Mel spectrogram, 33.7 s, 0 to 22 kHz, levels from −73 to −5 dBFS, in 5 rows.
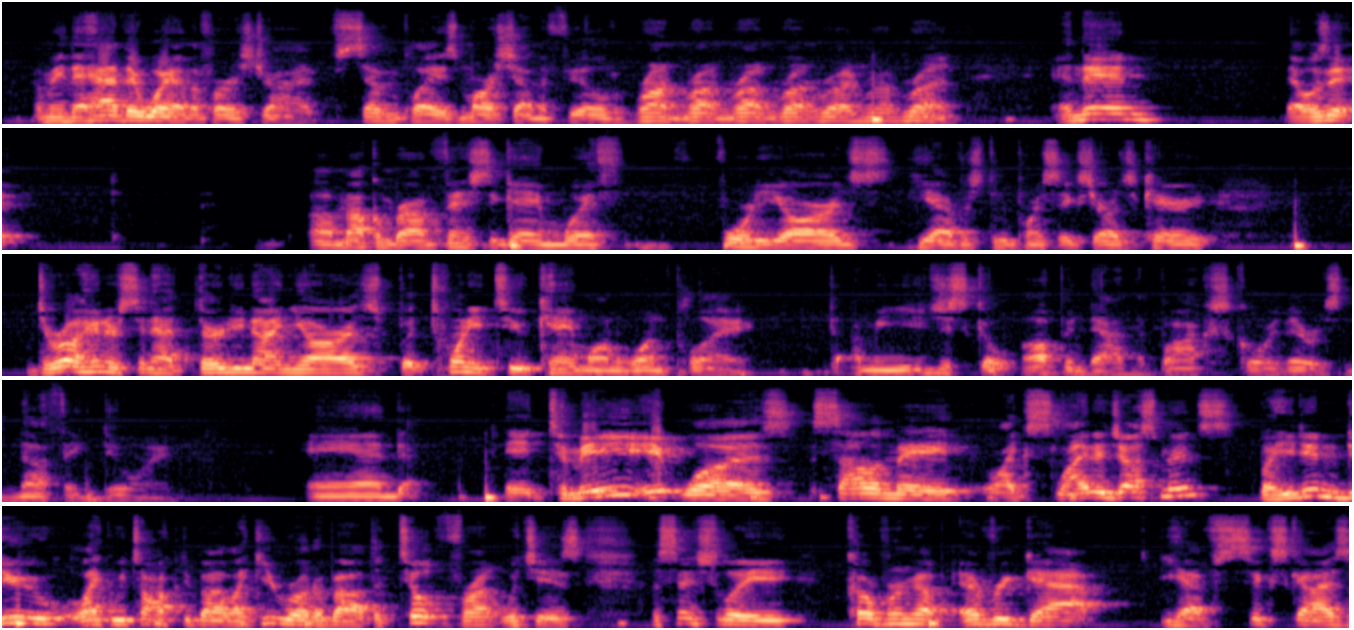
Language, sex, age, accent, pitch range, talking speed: English, male, 20-39, American, 110-150 Hz, 185 wpm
